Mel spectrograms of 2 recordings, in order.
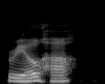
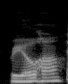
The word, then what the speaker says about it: Rioja: Called Rio Madre, Rioja, I believe is that. That's how you say it? – Yeah. – Rioja? – I think you got it.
